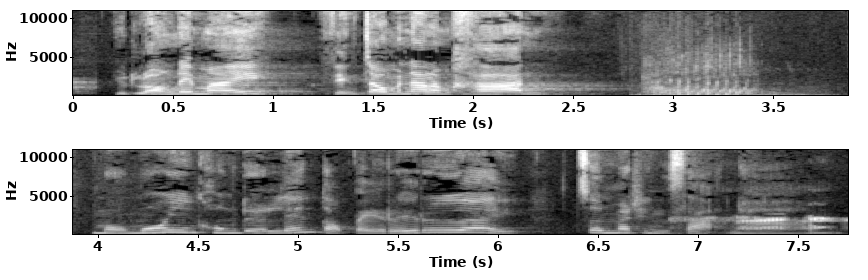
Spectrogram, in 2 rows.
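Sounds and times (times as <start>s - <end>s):
speech: 0.2s - 2.5s, 4.0s - 7.7s
horse neighing in a stable: 2.8s - 3.9s.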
